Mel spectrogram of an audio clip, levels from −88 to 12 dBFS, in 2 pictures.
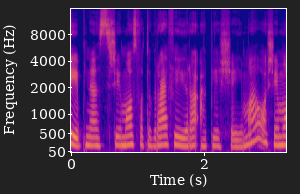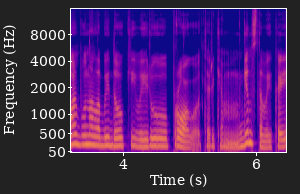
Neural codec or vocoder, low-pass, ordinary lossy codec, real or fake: vocoder, 44.1 kHz, 128 mel bands every 256 samples, BigVGAN v2; 14.4 kHz; Opus, 32 kbps; fake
